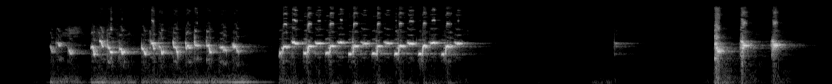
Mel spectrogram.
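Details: Uplik tarung fighting call of a female sooty-headed bulbul meant to make males reply. It has two stretches of quick, rattling repeated notes, a faint blip, then three sharp, clipped chirps.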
